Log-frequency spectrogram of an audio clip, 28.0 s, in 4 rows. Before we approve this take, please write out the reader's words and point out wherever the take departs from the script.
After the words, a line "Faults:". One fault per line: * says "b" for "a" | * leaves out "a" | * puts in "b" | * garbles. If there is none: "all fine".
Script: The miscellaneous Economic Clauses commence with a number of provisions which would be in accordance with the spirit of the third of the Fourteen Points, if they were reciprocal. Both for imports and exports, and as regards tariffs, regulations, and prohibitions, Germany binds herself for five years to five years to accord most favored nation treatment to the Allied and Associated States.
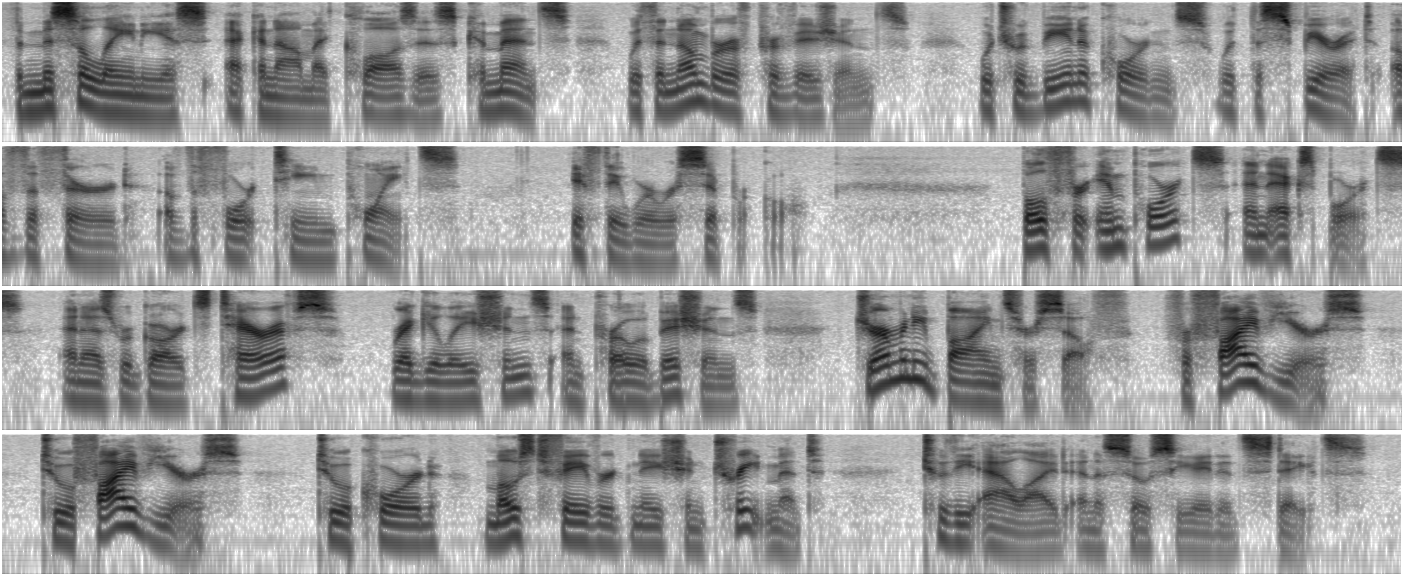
The miscellaneous Economic Clauses commence with a number of provisions which would be in accordance with the spirit of the third of the Fourteen Points, if they were reciprocal. Both for imports and exports, and as regards tariffs, regulations, and prohibitions, Germany binds herself for five years to five years to accord most favored nation treatment to the Allied and Associated States.
Faults:
all fine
